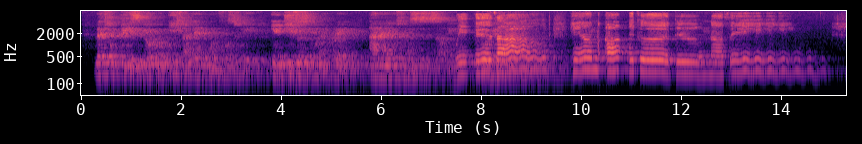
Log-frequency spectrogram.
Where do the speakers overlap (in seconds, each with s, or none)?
7.9 s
